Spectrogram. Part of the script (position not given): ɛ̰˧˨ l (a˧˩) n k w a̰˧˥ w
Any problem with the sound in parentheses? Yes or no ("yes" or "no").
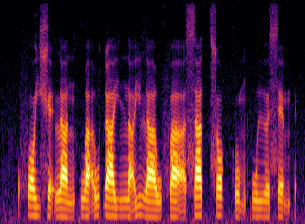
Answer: no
